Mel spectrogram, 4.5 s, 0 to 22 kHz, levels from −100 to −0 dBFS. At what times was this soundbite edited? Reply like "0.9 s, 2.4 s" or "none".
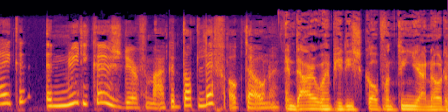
none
